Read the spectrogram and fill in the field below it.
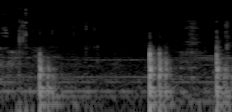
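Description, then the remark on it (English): Several dice clatter and tumble across a hard surface in three sharp bursts, each a quick rattle of small clicks that settles fast, with faint background murmur between. “Many dice are rolled.”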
